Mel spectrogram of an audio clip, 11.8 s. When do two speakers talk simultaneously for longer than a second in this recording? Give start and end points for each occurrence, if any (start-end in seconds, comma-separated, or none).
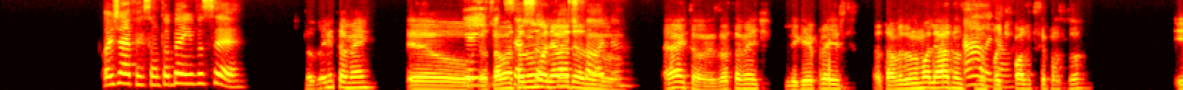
4.6-6.3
